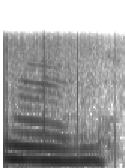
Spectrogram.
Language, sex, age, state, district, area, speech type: Kannada, female, 30-45, Karnataka, Chitradurga, urban, conversation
